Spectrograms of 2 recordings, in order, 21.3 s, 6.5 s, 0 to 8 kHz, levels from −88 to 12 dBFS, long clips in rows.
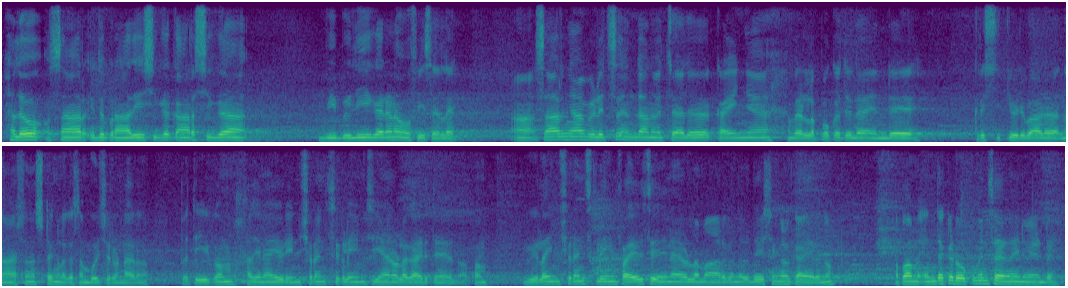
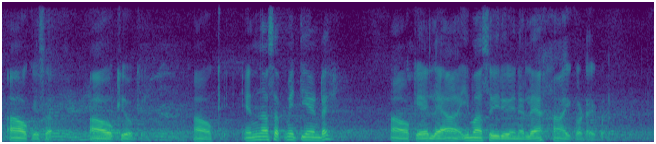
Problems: none marked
